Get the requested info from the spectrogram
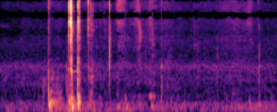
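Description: Metal latch on a leather-look sunglasses display case clicking as it is unfastened: a quick cluster of sharp clicks about a second in, then a few fainter clicks and knocks as the lid is opened.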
